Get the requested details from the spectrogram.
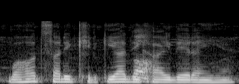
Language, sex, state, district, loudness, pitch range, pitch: Hindi, male, Bihar, Patna, -16 LUFS, 105-120 Hz, 115 Hz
